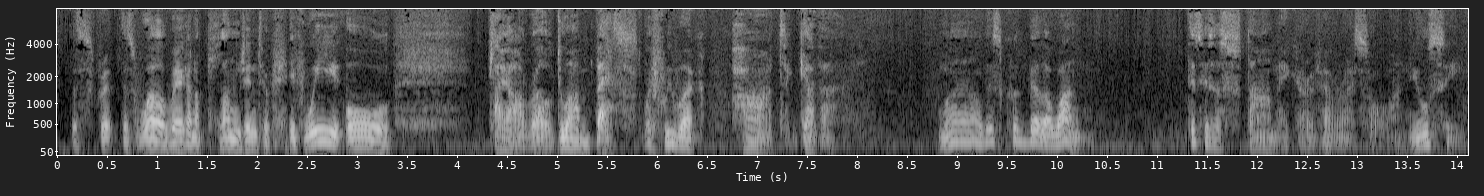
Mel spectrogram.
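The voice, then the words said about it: Posh British accent. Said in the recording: “Jeremy Irons, doing his kind of posh British accent.”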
